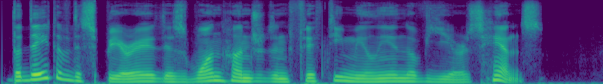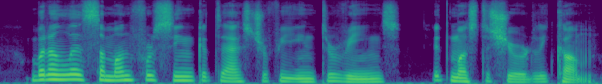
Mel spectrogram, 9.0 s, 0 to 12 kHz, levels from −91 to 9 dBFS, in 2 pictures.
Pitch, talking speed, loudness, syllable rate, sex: 140 Hz, 160 wpm, -19 LUFS, 5.4 syllables/s, male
